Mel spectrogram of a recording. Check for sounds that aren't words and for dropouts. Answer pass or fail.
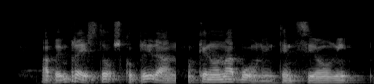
fail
